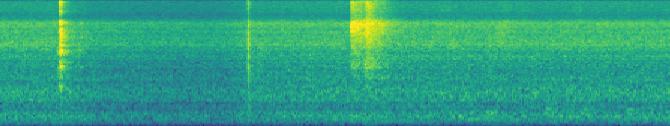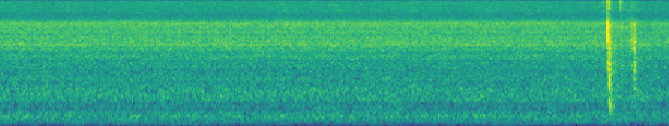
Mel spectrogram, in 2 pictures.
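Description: Steady hum of a ship's running machinery and ventilation, with a few sharp clicks and a brief clatter of kitchen things being handled; the sharpest click comes near the end.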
